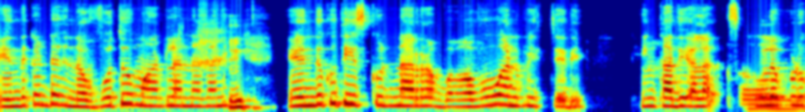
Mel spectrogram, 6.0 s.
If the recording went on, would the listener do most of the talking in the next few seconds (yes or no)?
yes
